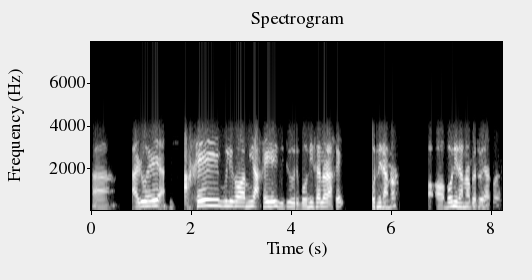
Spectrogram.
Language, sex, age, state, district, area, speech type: Assamese, female, 60+, Assam, Darrang, rural, conversation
